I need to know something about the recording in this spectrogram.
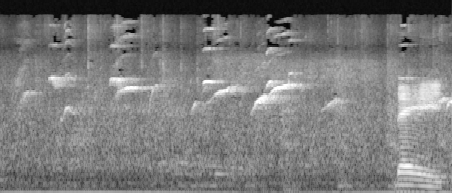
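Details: Pet guinea pigs eating guava produce scattered high whistled squeaks that rise in pitch, a few per second, before a human voice cuts in near the end over a faint constant hum.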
